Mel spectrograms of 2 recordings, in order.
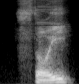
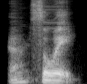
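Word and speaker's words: ζωή: verdad Z Omega eta si fuese en en si tuviésemos utilizando el sistema de pronunciación histórico moderno entonces dijéramos sois verdad soy pero estamos usando el erasmiano Zoé bien y con esto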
